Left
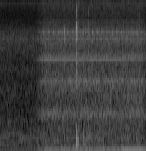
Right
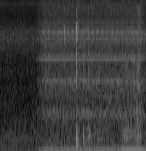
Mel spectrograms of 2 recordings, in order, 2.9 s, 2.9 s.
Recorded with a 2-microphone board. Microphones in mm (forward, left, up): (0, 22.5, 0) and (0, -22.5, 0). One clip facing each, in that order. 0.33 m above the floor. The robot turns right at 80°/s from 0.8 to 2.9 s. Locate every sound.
1.3 s crushing: 15° left (ahead or behind), 1.0 m; by 2.8 s 70° right (ahead or behind), 1.0 m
